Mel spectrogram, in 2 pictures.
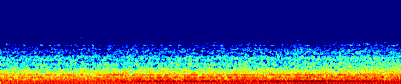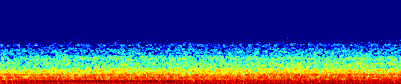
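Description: Pickup truck engine idling, heard inside the cab as a steady low hum that grows slightly louder in the first couple of seconds.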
